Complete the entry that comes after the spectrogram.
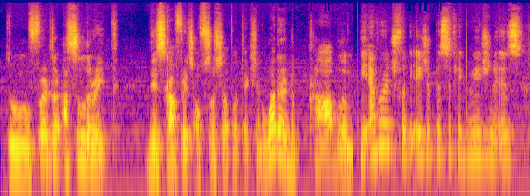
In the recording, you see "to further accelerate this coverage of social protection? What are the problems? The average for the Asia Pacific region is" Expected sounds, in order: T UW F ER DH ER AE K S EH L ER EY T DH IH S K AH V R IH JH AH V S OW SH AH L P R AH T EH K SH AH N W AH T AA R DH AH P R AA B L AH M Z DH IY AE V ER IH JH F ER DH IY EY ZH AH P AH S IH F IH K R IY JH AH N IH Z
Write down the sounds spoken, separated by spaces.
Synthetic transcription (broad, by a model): T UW F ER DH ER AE S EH L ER EY T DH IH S K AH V R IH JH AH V S OW SH AH L P R AH T EH K SH AH N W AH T AA R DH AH P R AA B L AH M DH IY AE V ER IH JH F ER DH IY EY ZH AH P AH S IH F IH K R IY JH AH N IH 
